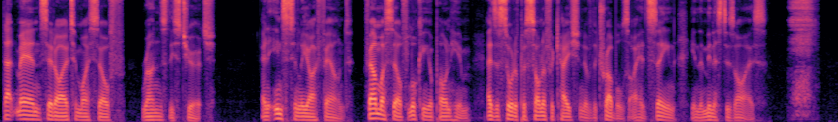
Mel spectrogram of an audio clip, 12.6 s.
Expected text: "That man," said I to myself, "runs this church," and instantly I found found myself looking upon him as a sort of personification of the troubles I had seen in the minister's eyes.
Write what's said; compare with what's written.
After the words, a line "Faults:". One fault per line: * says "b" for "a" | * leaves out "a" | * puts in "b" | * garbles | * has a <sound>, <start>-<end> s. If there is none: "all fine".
"That man," said I to myself, "runs this church," and instantly I found found myself looking upon him as a sort of personification of the troubles I had seen in the minister's eyes.
Faults:
* has a sniff, 11.8-12.3 s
